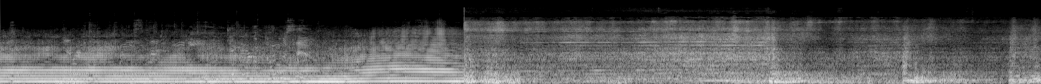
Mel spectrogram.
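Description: A low-flying aerobatic propeller plane's engine drones steadily, then rises in pitch just before four seconds in. About halfway through it cuts off abruptly to the steady rushing roar of a jet-powered car's engine.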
